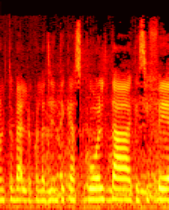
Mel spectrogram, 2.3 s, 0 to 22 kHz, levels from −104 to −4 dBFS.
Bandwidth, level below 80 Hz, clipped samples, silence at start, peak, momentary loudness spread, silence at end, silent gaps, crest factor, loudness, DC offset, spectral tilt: 16 kHz; -48 dBFS; under 0.1%; 0 s; -8 dBFS; 6 LU; 0 s; none; 16 dB; -25 LUFS; under 0.1%; -4.5 dB/octave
